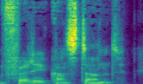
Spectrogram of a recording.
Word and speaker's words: Frederique Constant: We have with us Niels Egerding from Frederick Constant.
